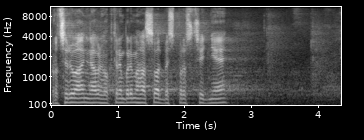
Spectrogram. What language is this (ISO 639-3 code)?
ces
